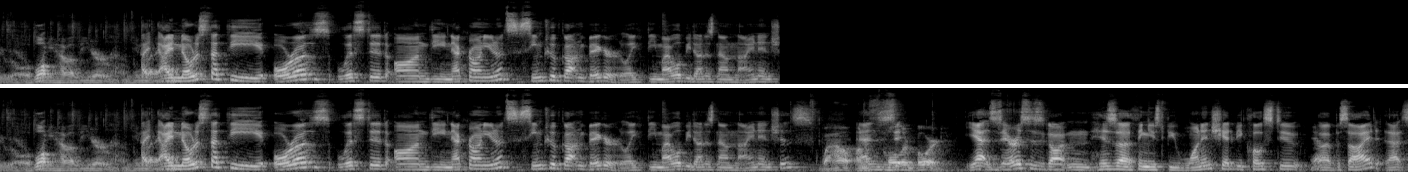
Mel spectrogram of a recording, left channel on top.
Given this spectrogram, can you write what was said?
when you have a leader around. You know what I mean? noticed that the auras listed on the Necron units seem to have gotten bigger. Like the My Will Be Done is now 9 inches. Wow, on a And smaller board. Yeah, Xeris has gotten his thing used to be 1 inch. He had to be close to beside.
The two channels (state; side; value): drops out; left; at 7.8 s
